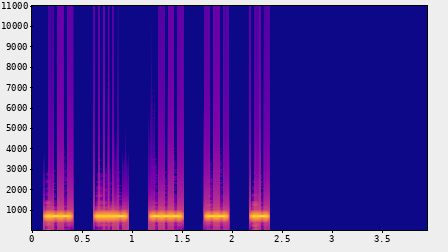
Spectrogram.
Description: Morse code, heard as a keyed tone, about 47 wpm, spaced as for 23 wpm, 700 Hz. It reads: W4OMA
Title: USA Call Signs - 5 Characters - 4x Character Spacing - 50wpm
